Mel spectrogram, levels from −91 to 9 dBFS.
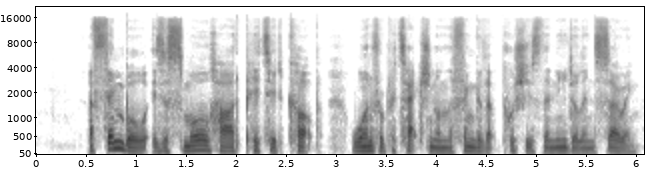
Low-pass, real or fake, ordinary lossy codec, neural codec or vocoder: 19.8 kHz; fake; AAC, 48 kbps; codec, 44.1 kHz, 7.8 kbps, Pupu-Codec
